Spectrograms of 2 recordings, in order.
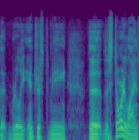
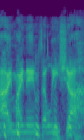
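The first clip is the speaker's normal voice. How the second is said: put-on gravelly voice, lower; 3 semitones lower than usual. Speaker introduces herself after comparing her voice to cartoon sisters, gravelly Patty and Selma voice. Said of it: "that gravelly voice".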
